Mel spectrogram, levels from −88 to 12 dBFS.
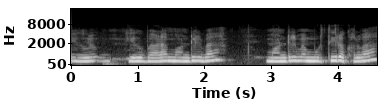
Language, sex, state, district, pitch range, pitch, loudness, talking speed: Bhojpuri, female, Bihar, Muzaffarpur, 215-240 Hz, 225 Hz, -13 LUFS, 115 wpm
